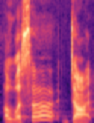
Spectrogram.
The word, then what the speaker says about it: Elisa: and Tik Tok at alyssa. my mother did me dirty my name is spelled e l i s a even though it's pronounced Alyssa like a l y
